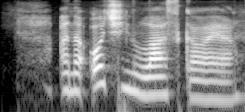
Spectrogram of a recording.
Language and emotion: Russian, positive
